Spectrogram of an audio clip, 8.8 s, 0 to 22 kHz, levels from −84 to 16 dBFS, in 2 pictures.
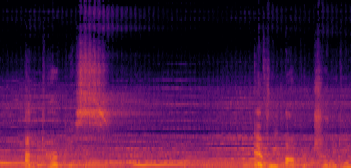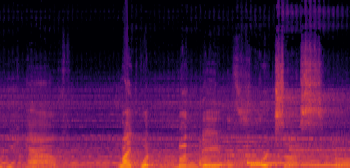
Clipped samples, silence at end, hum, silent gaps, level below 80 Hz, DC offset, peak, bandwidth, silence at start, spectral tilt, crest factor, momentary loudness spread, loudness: under 0.1%; 0 s; none; none; -62 dBFS; under 0.1%; 0 dBFS; over 20 kHz; 0 s; -3 dB/octave; 20 dB; 11 LU; -19 LUFS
